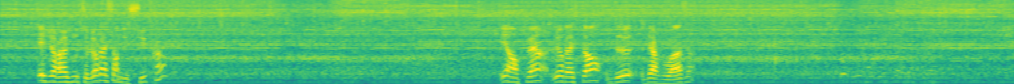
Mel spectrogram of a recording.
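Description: A stand mixer whirs steadily.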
